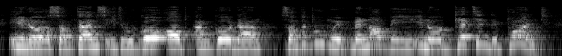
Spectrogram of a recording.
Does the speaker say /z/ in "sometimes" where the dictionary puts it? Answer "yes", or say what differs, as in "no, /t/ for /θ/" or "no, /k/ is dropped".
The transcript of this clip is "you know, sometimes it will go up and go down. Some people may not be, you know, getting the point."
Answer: no, /s/ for /z/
